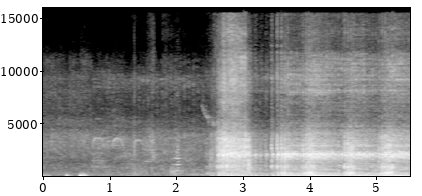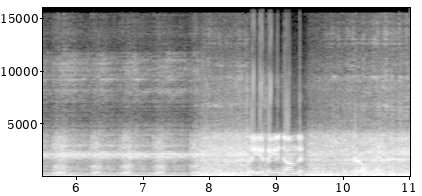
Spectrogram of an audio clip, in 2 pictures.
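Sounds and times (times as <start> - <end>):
motorcycle engine starting and running: 2.4 - 11.0.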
